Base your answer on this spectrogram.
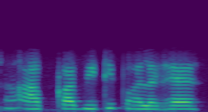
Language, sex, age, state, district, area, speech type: Hindi, female, 18-30, Bihar, Darbhanga, rural, conversation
